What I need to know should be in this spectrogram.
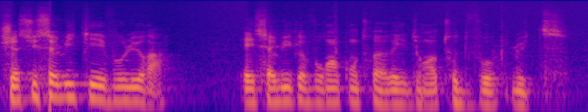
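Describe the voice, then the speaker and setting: A man speaks at a medium pitch and a fairly slow pace. His pitch varies in an ordinary way. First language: Antillean Creole (alongside French) (speaking French). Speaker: eloquence contest speaker. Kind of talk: oratory speech. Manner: declamatory, rhetorical.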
